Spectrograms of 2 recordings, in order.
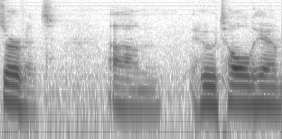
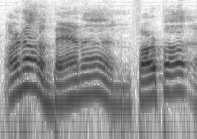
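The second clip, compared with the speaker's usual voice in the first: indignant; 4 semitones higher, 8 dB louder than usual. Acted. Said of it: "Naaman went away angry".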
